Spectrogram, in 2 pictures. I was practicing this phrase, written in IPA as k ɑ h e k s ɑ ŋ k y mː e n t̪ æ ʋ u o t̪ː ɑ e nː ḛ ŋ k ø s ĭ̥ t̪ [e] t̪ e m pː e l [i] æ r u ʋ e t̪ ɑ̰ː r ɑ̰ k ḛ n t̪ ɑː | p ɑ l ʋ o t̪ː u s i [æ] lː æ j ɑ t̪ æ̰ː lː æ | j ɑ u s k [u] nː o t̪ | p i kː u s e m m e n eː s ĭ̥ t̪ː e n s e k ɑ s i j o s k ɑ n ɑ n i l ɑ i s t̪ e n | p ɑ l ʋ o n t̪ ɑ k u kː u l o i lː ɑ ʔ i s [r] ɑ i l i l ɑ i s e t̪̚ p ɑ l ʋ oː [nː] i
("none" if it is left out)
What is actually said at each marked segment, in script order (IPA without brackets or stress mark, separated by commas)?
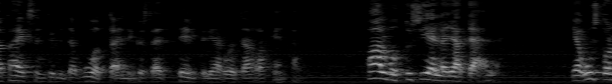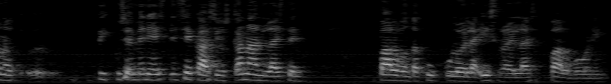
æ, i, e, o, r, n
